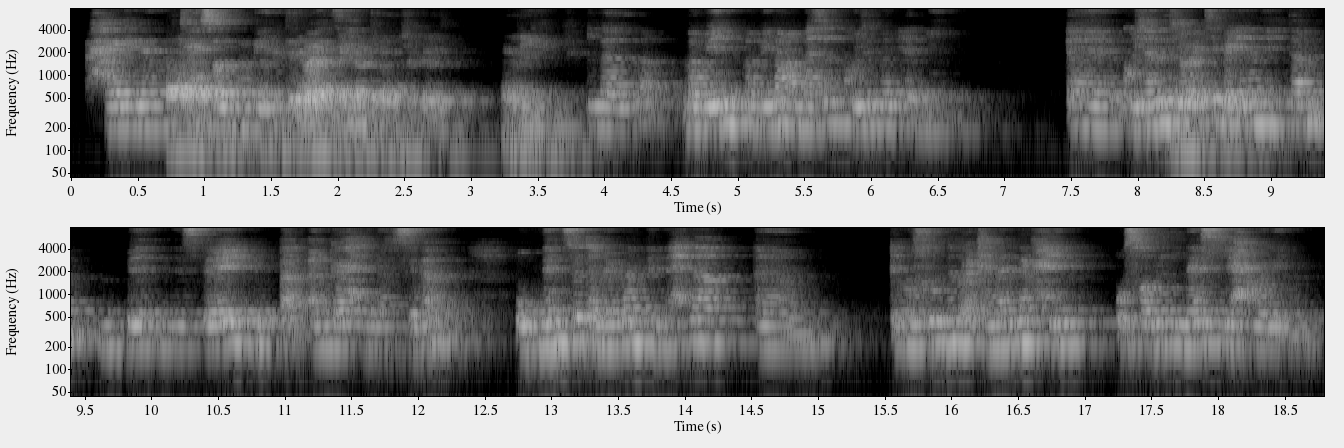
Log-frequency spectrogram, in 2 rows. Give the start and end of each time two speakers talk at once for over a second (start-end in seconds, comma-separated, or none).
0.7-2.1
